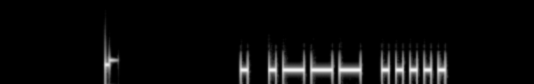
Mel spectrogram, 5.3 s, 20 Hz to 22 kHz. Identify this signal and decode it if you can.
Morse code, heard as a keyed tone, about 17 wpm, 700 Hz. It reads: EJ5
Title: Three Challenging Letter-Number Combinations 17wpm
